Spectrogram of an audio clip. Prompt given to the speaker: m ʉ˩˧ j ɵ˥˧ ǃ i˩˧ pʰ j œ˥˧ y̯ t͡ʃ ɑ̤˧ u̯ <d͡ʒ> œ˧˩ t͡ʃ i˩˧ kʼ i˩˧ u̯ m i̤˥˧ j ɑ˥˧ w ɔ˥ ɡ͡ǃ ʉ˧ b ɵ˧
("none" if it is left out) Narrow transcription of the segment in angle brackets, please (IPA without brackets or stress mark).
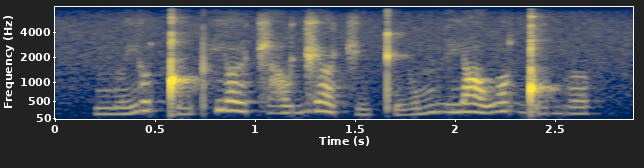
d͡ʒ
